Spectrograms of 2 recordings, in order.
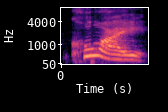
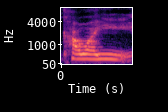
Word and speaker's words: kawaii: i'm pronouncing that correctly kauai is like scary and kawaii is cute okay kawaii sorry she's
